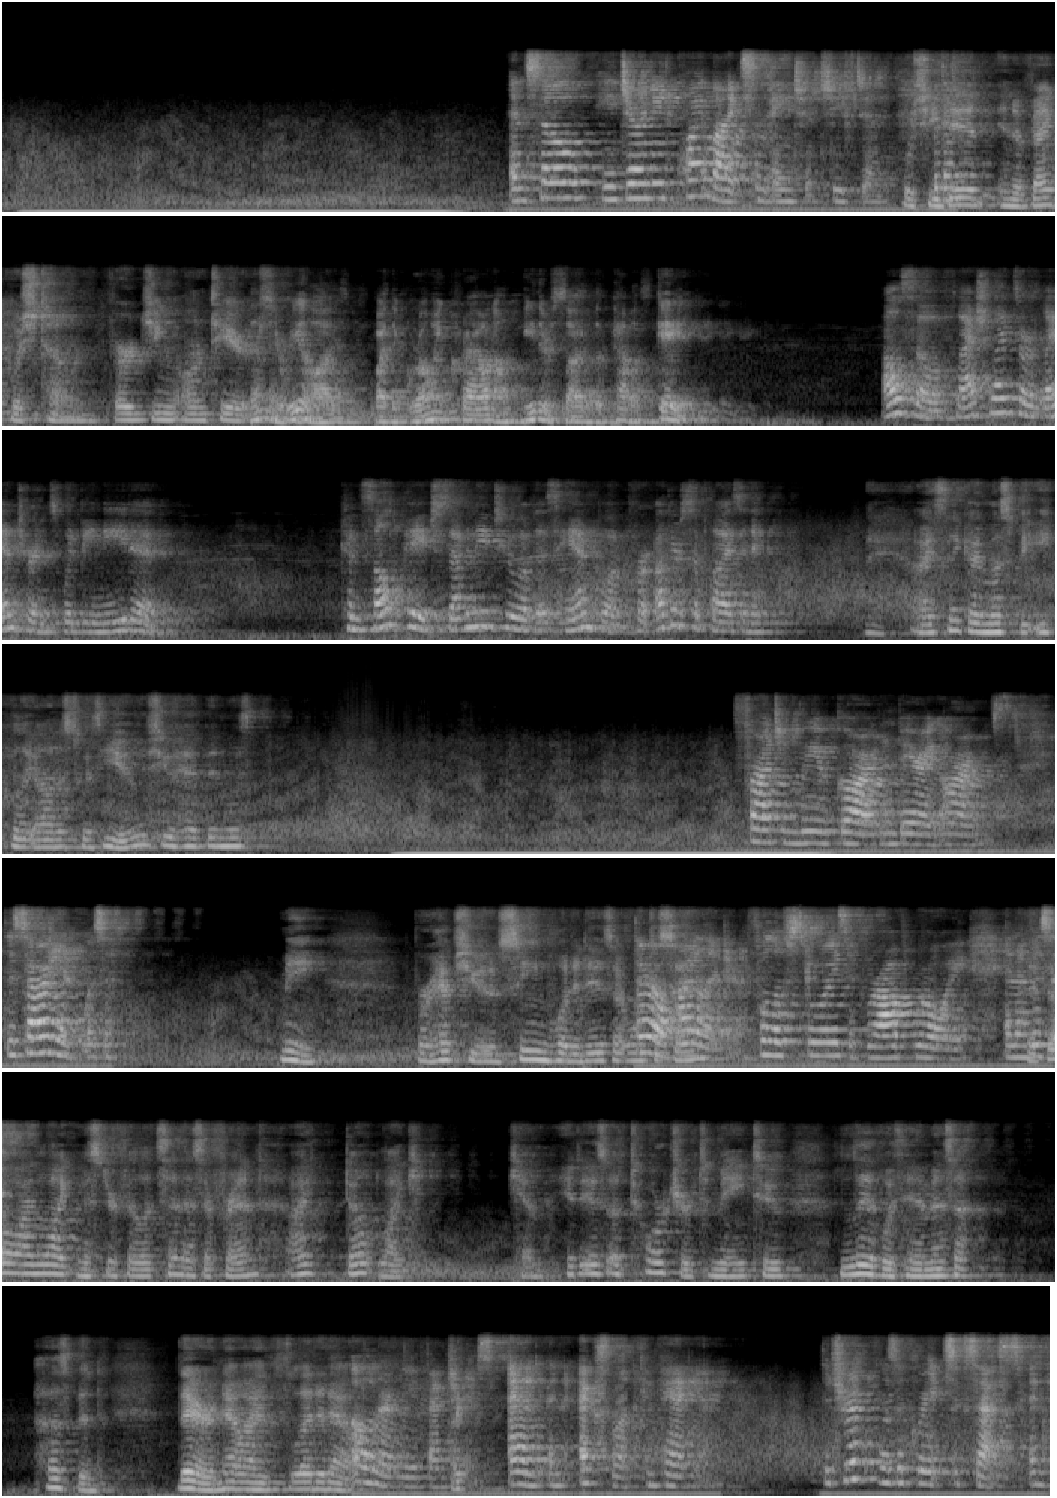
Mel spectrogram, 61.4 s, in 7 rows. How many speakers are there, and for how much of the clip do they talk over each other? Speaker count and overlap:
five, about 6%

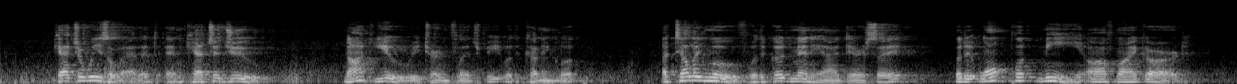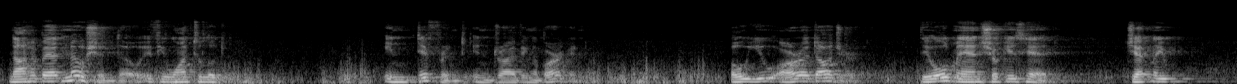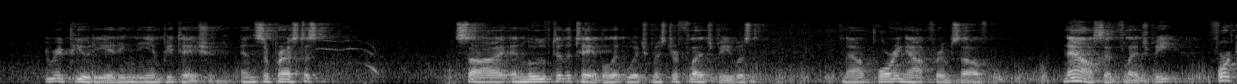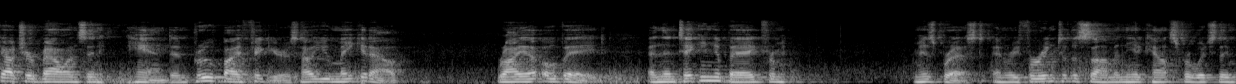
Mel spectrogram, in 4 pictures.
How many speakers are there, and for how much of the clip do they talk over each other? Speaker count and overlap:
one, no overlap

